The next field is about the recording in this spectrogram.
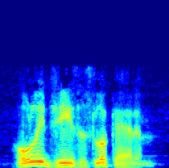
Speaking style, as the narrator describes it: Baker said

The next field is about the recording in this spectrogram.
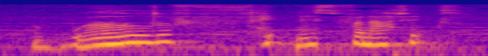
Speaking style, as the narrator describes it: he muttered bleakly

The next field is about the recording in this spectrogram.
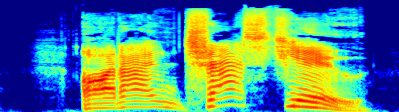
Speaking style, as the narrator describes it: she kept bellowing

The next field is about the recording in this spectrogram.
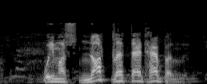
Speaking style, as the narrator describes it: Ta said firmly

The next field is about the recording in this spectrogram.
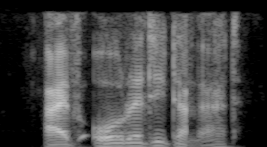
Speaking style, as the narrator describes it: she said softly

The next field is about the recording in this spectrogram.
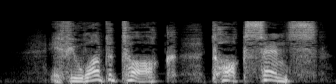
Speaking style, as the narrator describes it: Ramon rasped

